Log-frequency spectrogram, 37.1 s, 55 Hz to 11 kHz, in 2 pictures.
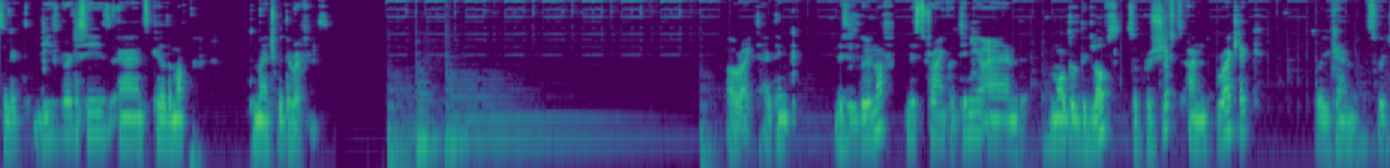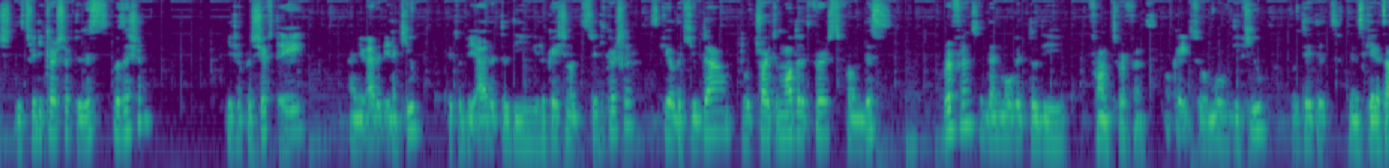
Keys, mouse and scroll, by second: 0.0-1.5 typing, 2.6-5.7 typing, 5.0 scroll down 1, 5.0 middle click, 5.7 alt+click, 6.2 middle click, 7.8 middle click, 8.2 s, 8.5 alt+click, 8.7 scroll down 1, 8.7 middle click, 9.4 alt+click, 9.5 s, 9.9 z, 10.2 middle click, 11.2 Tab, 11.4 scroll down 1, 11.5 middle click, 13.5 middle click, 14.8-16.4 shift+middle drag, 16.9-19.9 shift+right drag, 22.2 shift+a, 26.7 s, 28.3 g, 28.7-31.2 scroll down 2, 31.2-33.4 scroll down 2, 33.4-33.9 scroll up 5, 33.9 g, 34.8 r, 35.9 g, 36.3 r, 36.5 s.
